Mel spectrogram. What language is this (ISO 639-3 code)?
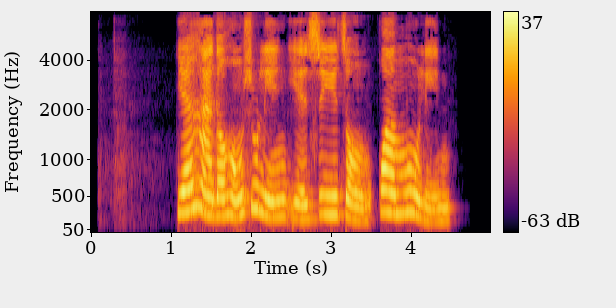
zho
